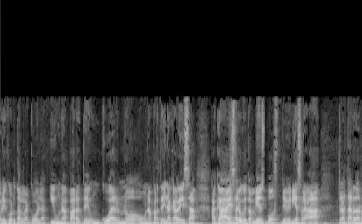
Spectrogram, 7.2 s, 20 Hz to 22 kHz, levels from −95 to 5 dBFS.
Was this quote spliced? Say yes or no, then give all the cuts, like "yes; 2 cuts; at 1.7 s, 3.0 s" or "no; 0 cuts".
yes; 3 cuts; at 1.0 s, 5.2 s, 6.0 s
